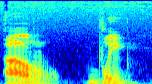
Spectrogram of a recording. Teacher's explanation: را پر آواز کو کنٹرول کیجئے، قلقلہ جیسی آواز نہیں آنی چاہیے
